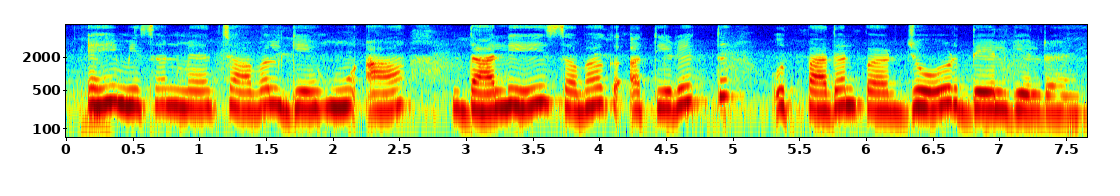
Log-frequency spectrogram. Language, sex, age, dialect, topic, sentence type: Maithili, female, 25-30, Eastern / Thethi, agriculture, statement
